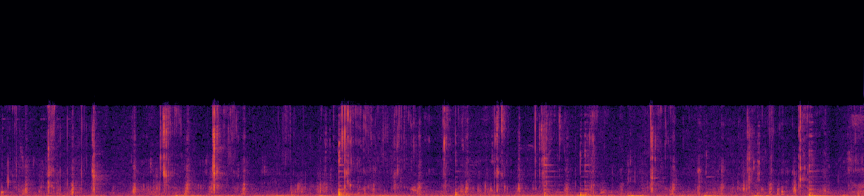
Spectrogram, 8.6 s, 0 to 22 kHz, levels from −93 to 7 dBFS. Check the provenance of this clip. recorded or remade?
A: recorded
